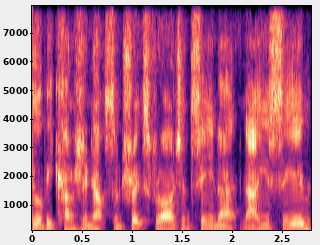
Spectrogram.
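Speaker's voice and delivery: ordinary delivery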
